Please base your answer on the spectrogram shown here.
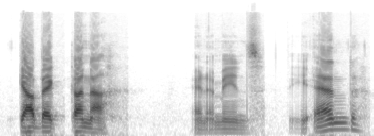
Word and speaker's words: Gabekana: where that is but Cabo Kona is actually just sort of a mispronunciation of Gabon Ghana and it means the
